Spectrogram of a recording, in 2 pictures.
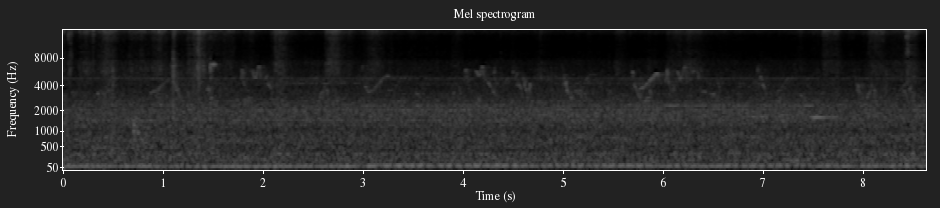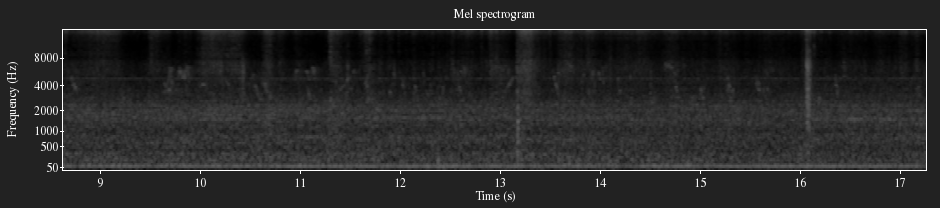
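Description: Small birds chirping in short, repeated rising notes over a steady low hum, with a few sharp clicks near the end.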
